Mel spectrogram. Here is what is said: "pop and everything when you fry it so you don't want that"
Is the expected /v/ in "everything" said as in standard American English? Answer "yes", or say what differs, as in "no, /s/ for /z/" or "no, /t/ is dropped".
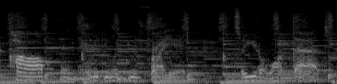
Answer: yes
